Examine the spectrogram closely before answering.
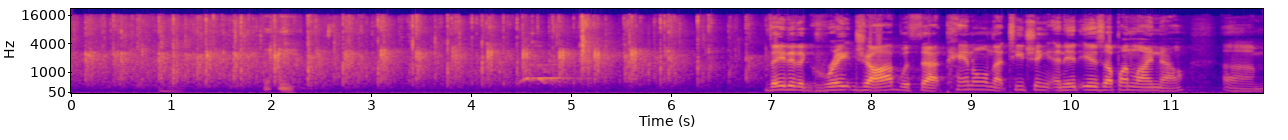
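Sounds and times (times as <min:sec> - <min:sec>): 
audience applause: 0:00.0 - 0:06.9
speech: 0:01.9 - 0:02.3, 0:07.0 - 0:11.9
brief cheers from the crowd: 0:04.5 - 0:05.2.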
